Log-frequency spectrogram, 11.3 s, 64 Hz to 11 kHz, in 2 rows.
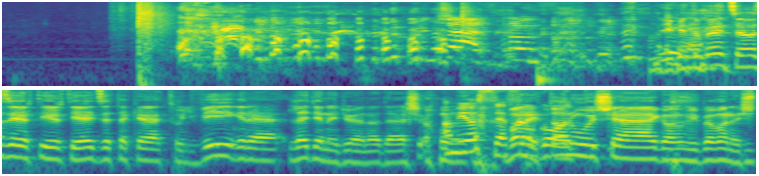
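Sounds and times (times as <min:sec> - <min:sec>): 
sharp slap: 0:00.8 - 0:01.5
people chuckling: 0:01.3 - 0:05.5
speech: 0:02.6 - 0:11.3.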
